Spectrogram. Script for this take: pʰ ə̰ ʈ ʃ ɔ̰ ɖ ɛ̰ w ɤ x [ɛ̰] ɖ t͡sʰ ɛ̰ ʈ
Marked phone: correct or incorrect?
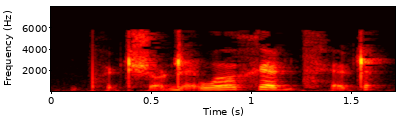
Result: incorrect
